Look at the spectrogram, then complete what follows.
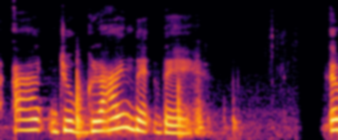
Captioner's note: none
